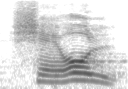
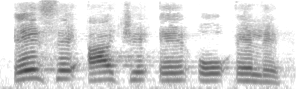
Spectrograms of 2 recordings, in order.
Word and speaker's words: Sheol: a un lugar que en el hebreo se escribe Sheol, S-H-E-O-L, Sheol.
